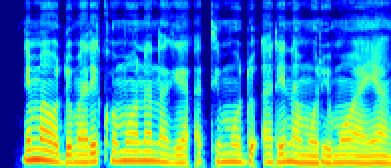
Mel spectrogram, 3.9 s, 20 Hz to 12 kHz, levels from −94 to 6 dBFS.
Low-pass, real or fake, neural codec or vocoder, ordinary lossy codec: none; real; none; none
